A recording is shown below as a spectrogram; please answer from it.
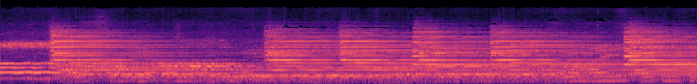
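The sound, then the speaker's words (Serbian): Church bells of the largest Orthodox church in Serbia ring loudly and continuously, with fresh strikes every second or so layering over a dense, sustained metallic hum as a prayer gathering begins. “Zvona iz najvećeg pravoslavnog hrama u Srbiji označila su početak molitve”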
